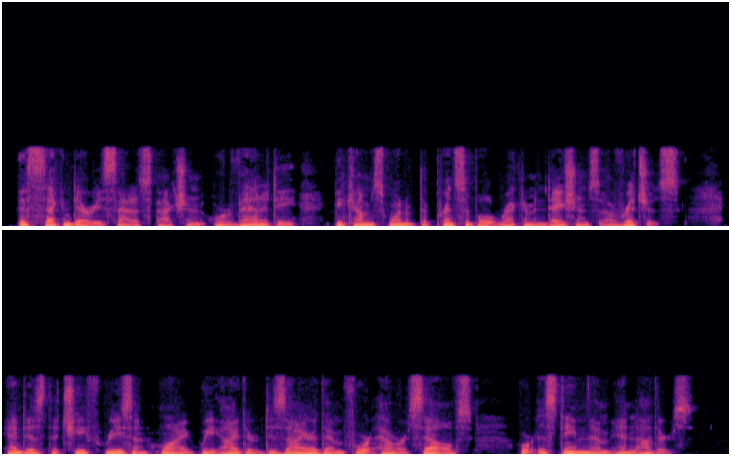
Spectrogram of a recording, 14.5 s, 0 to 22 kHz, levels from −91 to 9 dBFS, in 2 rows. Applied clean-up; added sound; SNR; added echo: none; none; none; none.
